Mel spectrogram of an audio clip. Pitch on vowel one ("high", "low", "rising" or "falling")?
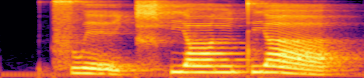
low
